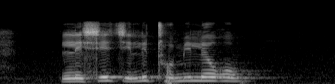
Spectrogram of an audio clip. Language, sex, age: Northern Sotho, male, 23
